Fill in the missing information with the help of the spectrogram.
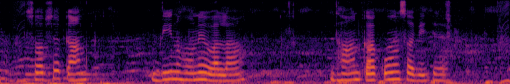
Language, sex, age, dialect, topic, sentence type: Magahi, female, 25-30, Western, agriculture, question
